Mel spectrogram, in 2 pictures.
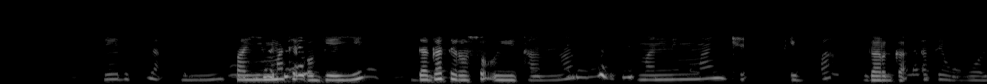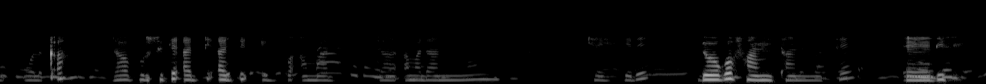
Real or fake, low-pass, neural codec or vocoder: real; 3.6 kHz; none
